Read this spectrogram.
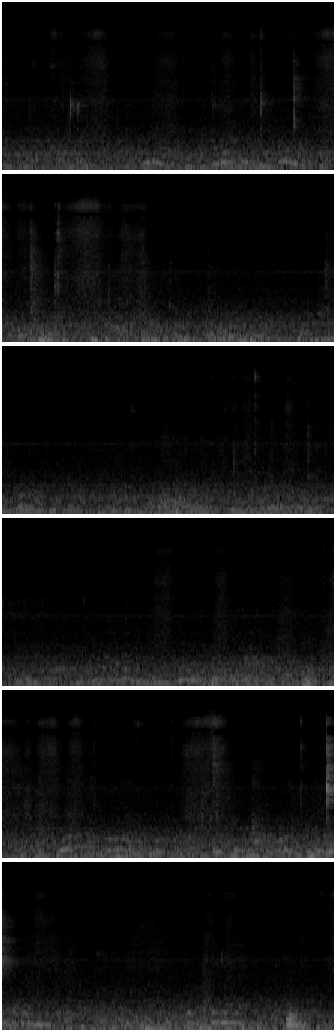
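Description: A comb rustles through hair in quick strokes.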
